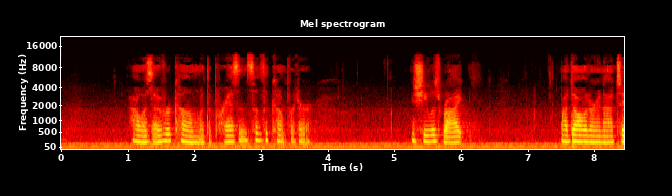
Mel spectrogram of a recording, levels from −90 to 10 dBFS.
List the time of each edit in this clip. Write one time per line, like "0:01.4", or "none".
0:05.2
0:07.5

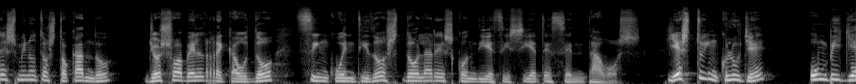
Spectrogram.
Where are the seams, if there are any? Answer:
0:06.6

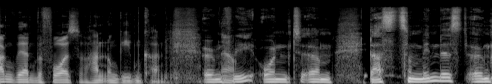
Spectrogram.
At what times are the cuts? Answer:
0:02.0
0:03.7

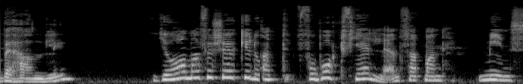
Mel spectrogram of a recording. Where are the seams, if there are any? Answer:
0:02.6

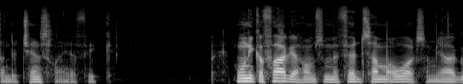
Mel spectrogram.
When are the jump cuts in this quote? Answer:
0:02.3

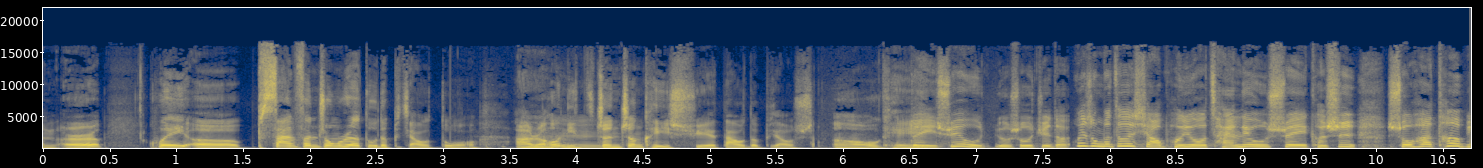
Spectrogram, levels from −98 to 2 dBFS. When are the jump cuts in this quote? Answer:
0:05.8
0:07.7

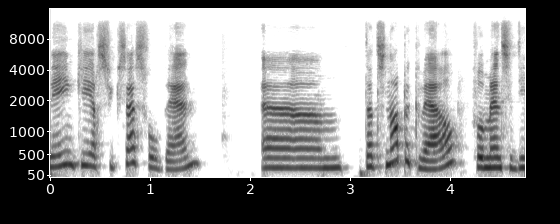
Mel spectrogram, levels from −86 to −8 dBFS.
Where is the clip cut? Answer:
0:03.0

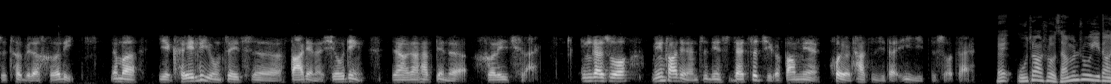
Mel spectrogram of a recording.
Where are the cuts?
none

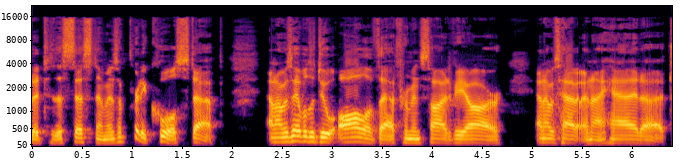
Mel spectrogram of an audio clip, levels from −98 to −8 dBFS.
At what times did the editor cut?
0:05.5

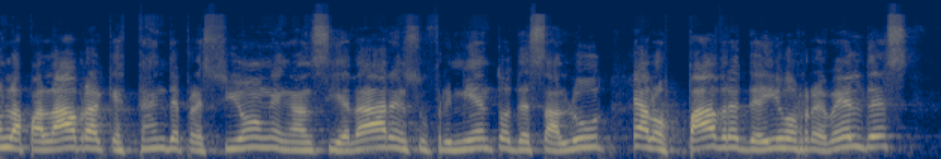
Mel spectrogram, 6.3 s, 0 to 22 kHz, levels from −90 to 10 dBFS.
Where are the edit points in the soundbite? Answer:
0:04.2

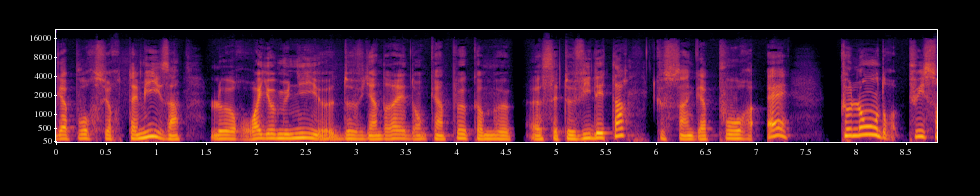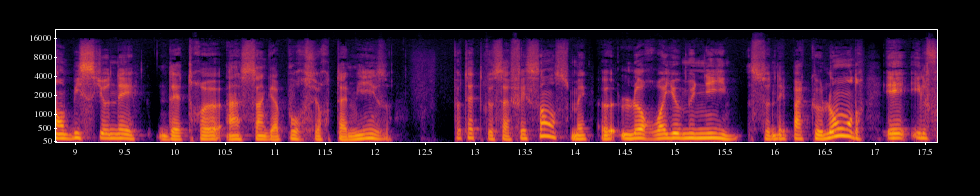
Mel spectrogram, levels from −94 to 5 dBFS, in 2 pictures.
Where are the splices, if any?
none

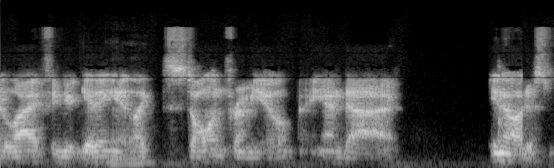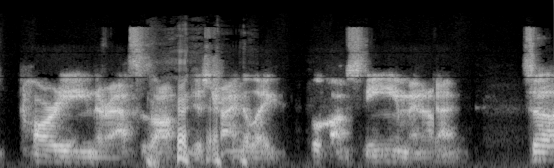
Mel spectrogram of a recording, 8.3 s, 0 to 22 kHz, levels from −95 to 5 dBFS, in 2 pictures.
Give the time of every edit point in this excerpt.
0:03.9
0:07.4

